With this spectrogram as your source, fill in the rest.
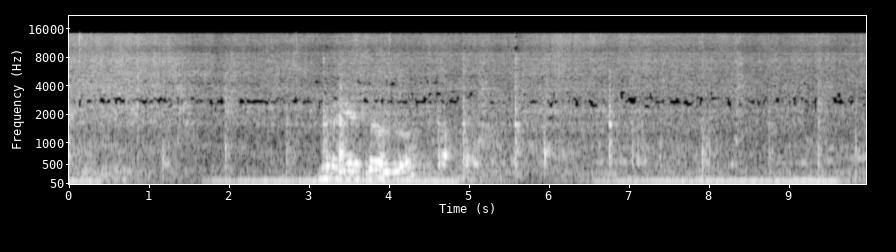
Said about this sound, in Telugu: అదే బాగా కలుపుకోవాలి. బాగా కలిపి జంగాలి.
